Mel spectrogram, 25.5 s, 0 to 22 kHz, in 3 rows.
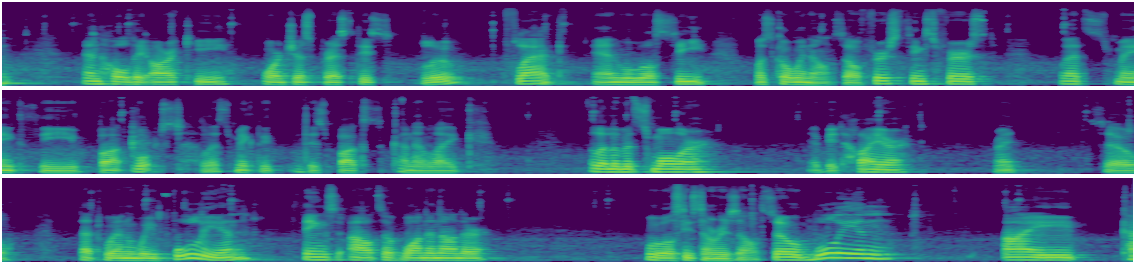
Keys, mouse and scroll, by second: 0.4-1.1 typing, 9.5 ctrl+z, 13.0 click, 13.5 click, 22.6 Tab, 22.8-23.8 typing, 23.9 Return.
